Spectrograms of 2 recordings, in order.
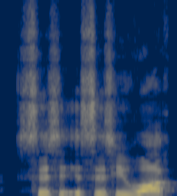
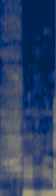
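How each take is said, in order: First: Said in the usual way. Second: "Shitty Walk", City's s turned to sh. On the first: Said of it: "but he pronounces it Shitty Walk". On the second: Shown as a demonstration. Explaining cartoon owner's "Shitty Walk", sh replacing s. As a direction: begin "Shitty" with a sh sound. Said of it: "he pronounces it Shitty Walk".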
